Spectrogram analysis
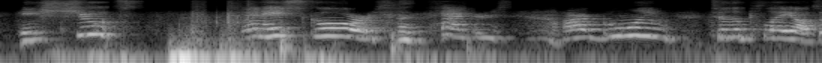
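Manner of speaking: high, drawn-out sportscaster call; announcer voice. Acted. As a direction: call the shot like a TV announcer, slowly. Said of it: "I don't know why I'm talking like this".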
